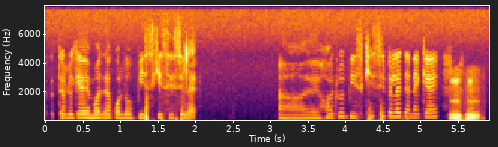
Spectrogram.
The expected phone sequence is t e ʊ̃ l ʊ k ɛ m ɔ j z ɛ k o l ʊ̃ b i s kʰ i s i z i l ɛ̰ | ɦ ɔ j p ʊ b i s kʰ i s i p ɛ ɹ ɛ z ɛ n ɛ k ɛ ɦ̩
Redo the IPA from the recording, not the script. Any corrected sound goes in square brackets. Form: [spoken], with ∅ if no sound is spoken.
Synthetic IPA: t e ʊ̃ l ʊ k ɛ m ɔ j z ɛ k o l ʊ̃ b i s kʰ i s i [s] i l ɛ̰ | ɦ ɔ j [t] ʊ b i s kʰ i s i p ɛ [l] ɛ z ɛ n ɛ k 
